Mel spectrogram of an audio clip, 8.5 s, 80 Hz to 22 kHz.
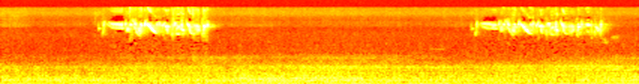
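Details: A European serin in Tartu on 16 April 2023 gives two bursts of very high, fizzy, jingling song, each about a second long, over a steady low rumble of distant traffic or wind.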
